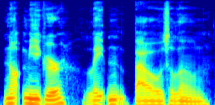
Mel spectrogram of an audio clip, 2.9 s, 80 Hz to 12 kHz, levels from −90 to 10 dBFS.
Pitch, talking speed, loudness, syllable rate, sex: 95 Hz, 105 wpm, -18 LUFS, 3.5 syllables/s, male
